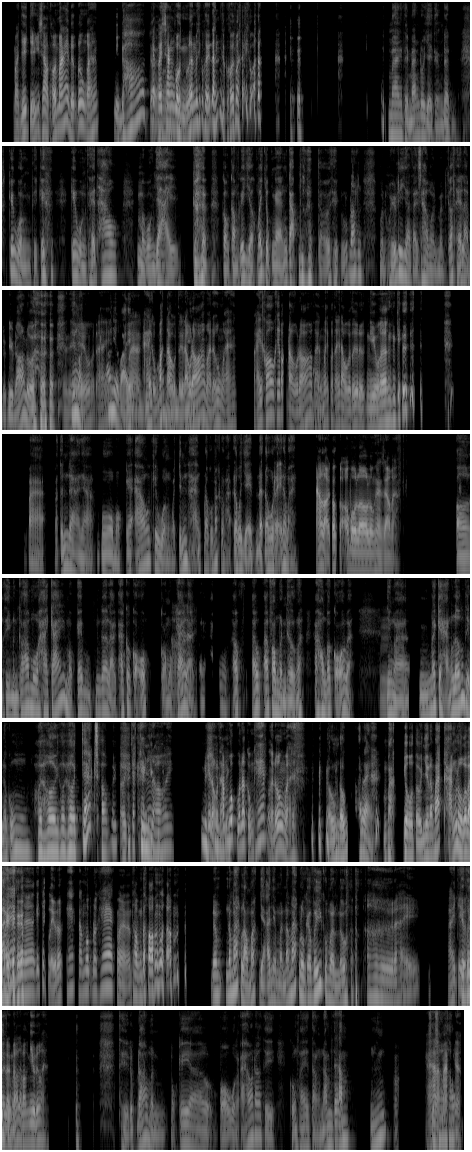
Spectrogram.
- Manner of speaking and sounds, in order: laughing while speaking: "lên mới có thể đánh được thoải mái quá!"; other background noise; laugh; laughing while speaking: "cái"; laughing while speaking: "còn"; tapping; "một" said as "ưn"; laughing while speaking: "nữa"; laugh; unintelligible speech; laughing while speaking: "chứ"; "là" said as "ừn"; laughing while speaking: "bạn?"; laughing while speaking: "so với khi những cái"; chuckle; laughing while speaking: "bạn?"; laugh; laughing while speaking: "bạn"; laugh; laughing while speaking: "thông thoáng lắm"; laugh; chuckle
- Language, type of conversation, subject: Vietnamese, podcast, Bạn có sở thích nào khiến thời gian trôi thật nhanh không?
